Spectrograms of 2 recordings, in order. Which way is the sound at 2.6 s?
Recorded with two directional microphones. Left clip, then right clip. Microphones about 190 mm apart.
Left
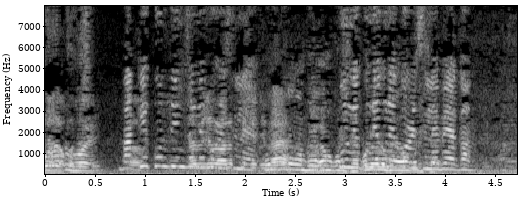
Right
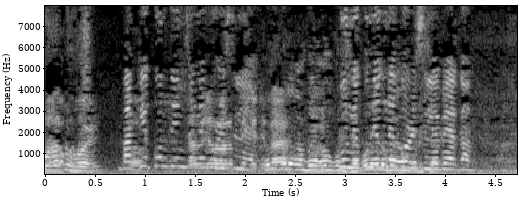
50° right (ahead or behind).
